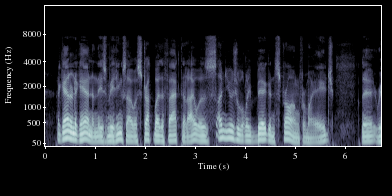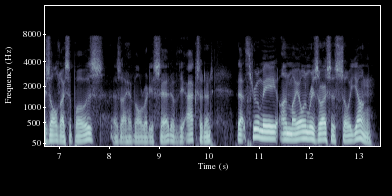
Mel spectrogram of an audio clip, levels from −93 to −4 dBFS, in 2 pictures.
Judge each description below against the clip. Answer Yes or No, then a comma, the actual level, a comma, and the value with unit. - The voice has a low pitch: Yes, low, 100 Hz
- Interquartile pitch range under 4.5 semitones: No, average, 5.0 semitones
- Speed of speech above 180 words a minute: Yes, average, 190 wpm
